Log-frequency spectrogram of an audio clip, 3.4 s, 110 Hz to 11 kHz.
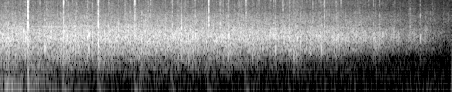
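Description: An audience at LinkedIn's Talent Connect 2018 conference applauds, a broad wash of clapping with a few sharper individual claps standing out, holding steady and then slowly fading.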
